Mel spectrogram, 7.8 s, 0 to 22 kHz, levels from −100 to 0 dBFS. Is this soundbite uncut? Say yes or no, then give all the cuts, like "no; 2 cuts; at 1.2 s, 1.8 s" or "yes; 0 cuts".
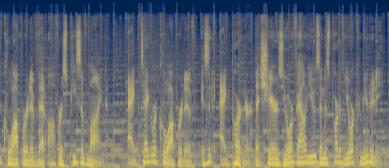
yes; 0 cuts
